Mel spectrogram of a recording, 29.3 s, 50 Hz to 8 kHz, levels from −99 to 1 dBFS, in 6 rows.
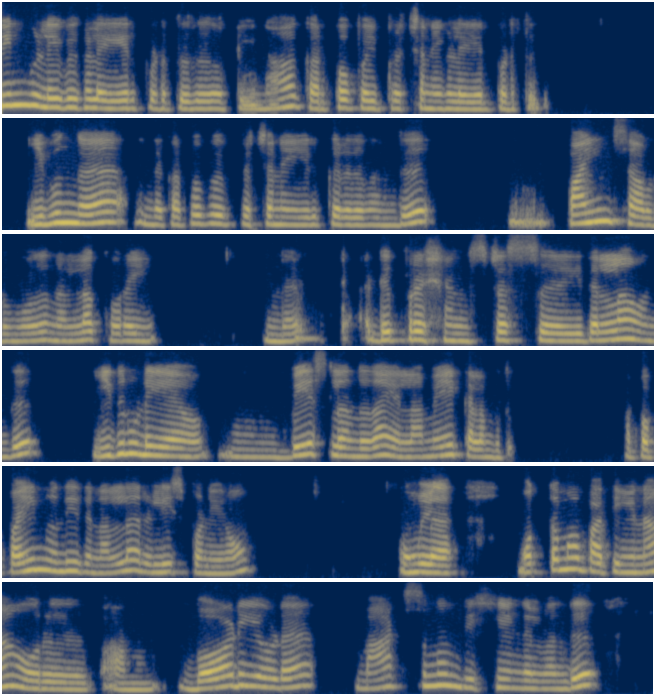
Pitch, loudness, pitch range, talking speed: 215 Hz, -27 LUFS, 200-245 Hz, 85 wpm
